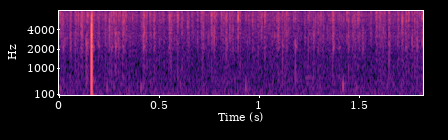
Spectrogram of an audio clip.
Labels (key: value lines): label: ambient
recorder: HydroMoth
